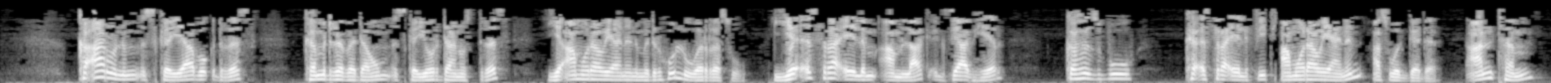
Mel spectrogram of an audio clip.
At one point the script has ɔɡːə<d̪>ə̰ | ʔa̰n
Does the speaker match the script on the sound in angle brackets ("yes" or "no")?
yes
